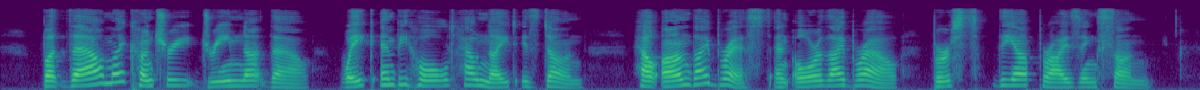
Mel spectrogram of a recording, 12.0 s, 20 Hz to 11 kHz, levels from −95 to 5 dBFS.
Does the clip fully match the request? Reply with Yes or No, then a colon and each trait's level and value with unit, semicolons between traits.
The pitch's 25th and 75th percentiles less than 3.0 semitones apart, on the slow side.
No: average, 4.6 semitones; slow, 130 wpm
